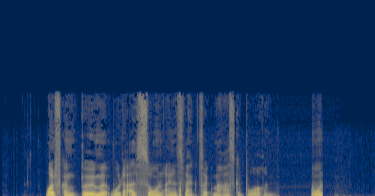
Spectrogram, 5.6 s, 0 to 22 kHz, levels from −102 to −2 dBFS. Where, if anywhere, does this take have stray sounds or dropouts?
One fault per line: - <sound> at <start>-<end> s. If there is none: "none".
- laugh at 4.7-4.8 s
